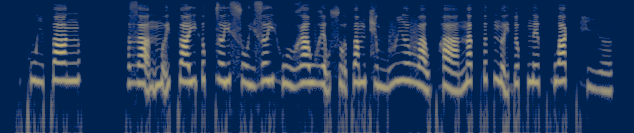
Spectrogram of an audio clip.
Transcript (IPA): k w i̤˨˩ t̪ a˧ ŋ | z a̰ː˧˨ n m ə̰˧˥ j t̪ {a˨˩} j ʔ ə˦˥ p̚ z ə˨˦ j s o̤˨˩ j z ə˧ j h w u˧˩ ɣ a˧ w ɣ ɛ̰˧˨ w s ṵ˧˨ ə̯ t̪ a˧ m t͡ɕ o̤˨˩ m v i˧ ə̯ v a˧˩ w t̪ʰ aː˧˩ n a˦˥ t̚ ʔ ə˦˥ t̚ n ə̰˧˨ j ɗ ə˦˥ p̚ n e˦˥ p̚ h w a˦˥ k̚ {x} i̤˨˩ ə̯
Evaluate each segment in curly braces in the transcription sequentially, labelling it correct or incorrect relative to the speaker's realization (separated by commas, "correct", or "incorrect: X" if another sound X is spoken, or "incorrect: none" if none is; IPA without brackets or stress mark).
incorrect: a˨˦, correct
